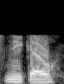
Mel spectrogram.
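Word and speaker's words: Niko: My name's Nico. That's N-I-K-O.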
